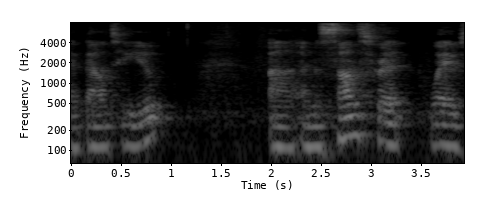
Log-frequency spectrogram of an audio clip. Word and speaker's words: Sanskrit: going to go over Sanskrit. Often pronounced Sanskrit, but it's really more like Sanskrit. And the original is really Sanskritam.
